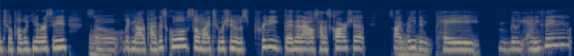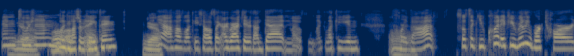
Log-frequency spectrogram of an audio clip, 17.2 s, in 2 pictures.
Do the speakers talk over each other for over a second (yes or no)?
yes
